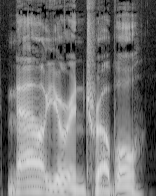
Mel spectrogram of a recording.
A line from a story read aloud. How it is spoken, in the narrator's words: Stankner said with a low laugh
